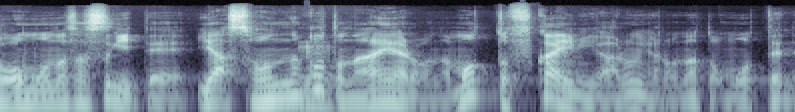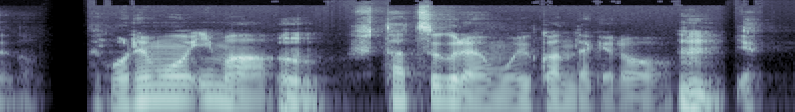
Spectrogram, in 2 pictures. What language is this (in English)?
Japanese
